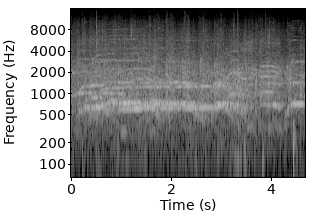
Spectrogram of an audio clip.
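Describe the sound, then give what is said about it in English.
An audience applauds to welcome a performer onto the stage at a fine arts showcase. Dense, steady clapping fills the whole clip at an even loudness, with a held tone sustained beneath it. “Join me in putting your hands together to welcome her, Lexi Hersey.”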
